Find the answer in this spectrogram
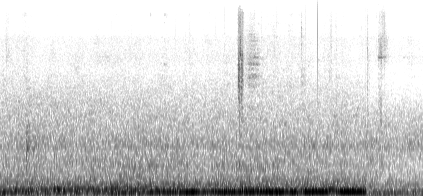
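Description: A low, steady mechanical rumble that grows louder and cuts off suddenly about seven seconds in, with a few faint clicks over it.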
